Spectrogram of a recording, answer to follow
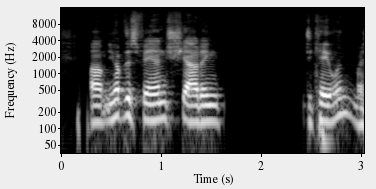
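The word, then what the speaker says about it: DeKaylin: You have this fan shouting, Decalen.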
